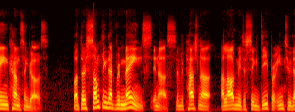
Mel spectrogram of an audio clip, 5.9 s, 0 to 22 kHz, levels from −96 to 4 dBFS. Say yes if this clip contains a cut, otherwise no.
yes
